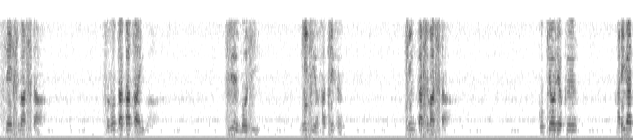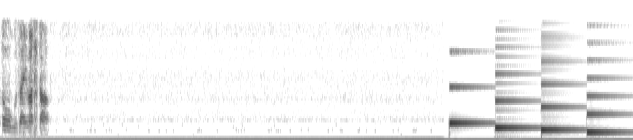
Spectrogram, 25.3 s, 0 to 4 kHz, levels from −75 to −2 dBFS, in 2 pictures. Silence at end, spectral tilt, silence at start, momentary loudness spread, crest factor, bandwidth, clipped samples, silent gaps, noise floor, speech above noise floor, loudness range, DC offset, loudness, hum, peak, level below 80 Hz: 0 s; -1.5 dB/octave; 0 s; 18 LU; 22 dB; 3.6 kHz; under 0.1%; none; -54 dBFS; 22 dB; 9 LU; 0.6%; -31 LUFS; none; -14 dBFS; -54 dBFS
